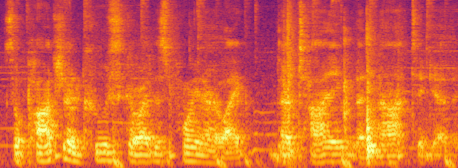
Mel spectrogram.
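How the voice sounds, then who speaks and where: A man's voice: fairly low pitch, moderate pace. Drunk male storyteller, casual and crude, repeats himself, recorded in a roomy space. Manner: drunk, rambling with repeated words; crude, slangy, quoting characters. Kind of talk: casual comedic movie retelling. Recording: roomy, distant mic, faint music.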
